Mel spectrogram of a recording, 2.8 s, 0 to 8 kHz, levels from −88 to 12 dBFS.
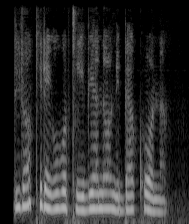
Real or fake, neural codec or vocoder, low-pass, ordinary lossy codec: fake; codec, 16 kHz, 1.1 kbps, Voila-Tokenizer; 7.2 kHz; none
